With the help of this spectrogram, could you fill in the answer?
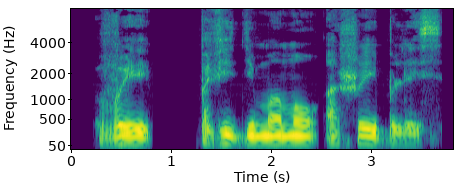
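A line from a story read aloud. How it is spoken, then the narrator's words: Slow, uneasy. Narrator (Russian): медленно проговорил Элдридж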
